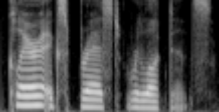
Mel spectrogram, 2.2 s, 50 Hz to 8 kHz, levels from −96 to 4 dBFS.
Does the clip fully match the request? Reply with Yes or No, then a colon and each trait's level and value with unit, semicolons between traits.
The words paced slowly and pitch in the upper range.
Yes: slow, 80 wpm; high, 210 Hz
